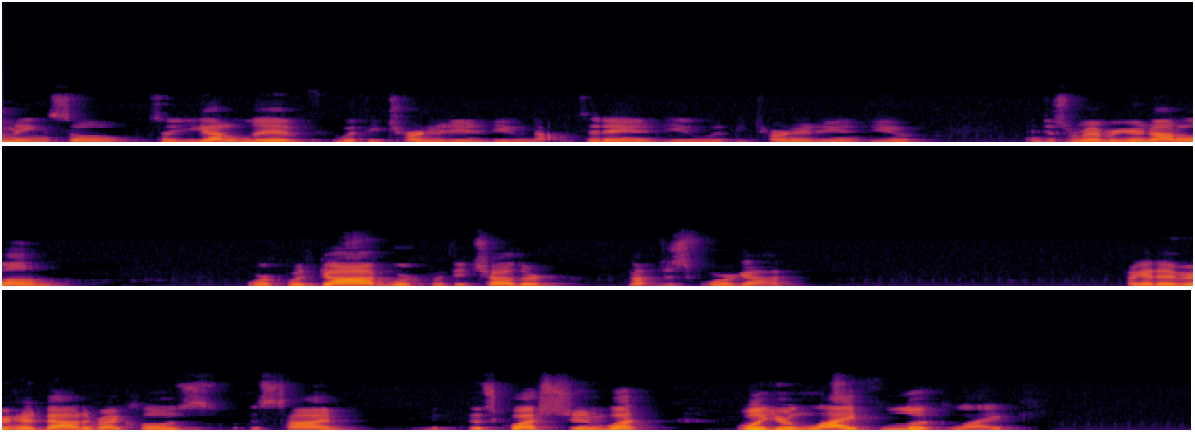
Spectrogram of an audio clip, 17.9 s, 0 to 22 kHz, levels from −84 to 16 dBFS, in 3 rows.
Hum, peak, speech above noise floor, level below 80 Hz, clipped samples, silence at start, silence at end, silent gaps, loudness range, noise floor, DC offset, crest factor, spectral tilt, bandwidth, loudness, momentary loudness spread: none; 0 dBFS; 48 dB; -74 dBFS; under 0.1%; 0 s; 0.9 s; none; 9 LU; -69 dBFS; under 0.1%; 22 dB; -5.5 dB/octave; 8.2 kHz; -21 LUFS; 17 LU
